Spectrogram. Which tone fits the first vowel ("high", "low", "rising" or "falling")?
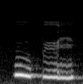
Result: falling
